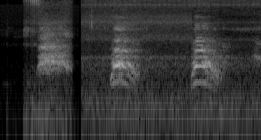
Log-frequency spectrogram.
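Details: Water deer giving three loud, hoarse, harmonic calls, each under a second long and arching slightly in pitch, spaced about one and a half seconds apart over a faint background hiss.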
